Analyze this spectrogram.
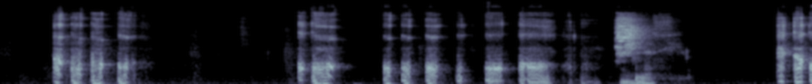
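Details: Baby pretending to sneeze: several short, sharp bursts of air with a stronger final burst, imitated rather than true sneezes.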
